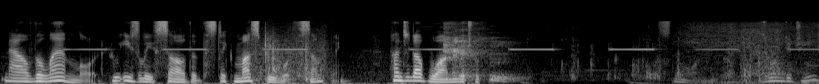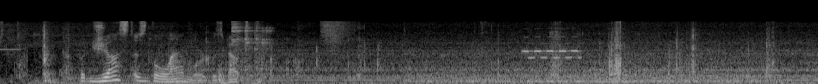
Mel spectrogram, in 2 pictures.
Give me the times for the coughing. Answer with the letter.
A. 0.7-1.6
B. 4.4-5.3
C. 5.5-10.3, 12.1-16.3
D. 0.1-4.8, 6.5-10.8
B.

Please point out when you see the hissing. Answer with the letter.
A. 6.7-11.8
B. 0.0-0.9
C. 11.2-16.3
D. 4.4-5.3
A.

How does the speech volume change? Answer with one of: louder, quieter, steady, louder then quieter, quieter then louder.
quieter.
